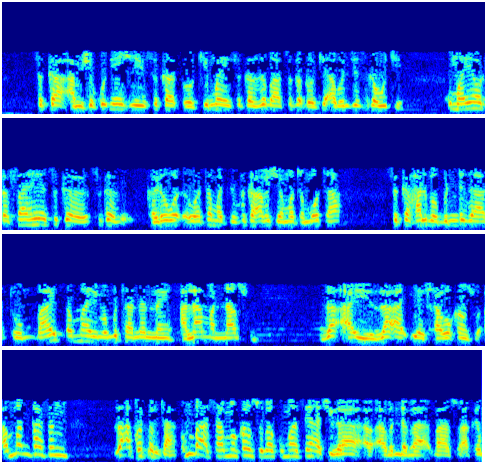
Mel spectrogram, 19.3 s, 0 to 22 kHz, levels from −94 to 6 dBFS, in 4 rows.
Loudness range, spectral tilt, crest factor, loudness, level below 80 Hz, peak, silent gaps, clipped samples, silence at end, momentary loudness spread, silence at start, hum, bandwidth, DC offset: 1 LU; 0.5 dB/octave; 16 dB; -27 LUFS; -78 dBFS; -10 dBFS; none; under 0.1%; 0 s; 4 LU; 0.35 s; none; 3.8 kHz; under 0.1%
